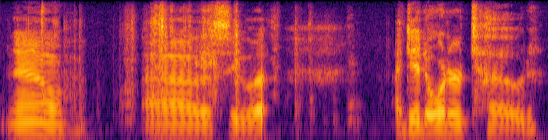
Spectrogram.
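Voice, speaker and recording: Man, monotone, casual unboxing vlogger, rambles with fillers, dull lo-fi sound. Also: mid-range voice, takes it slowly, a little hiss or hum. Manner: rambling, many fillers, calls own voice monotone.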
